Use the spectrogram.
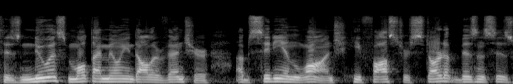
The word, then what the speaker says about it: Obsidian: get rich right approach now did i say obsidian correctly because i've always wondered about that you nailed it that's exactly how it's pronounced see i'm not as dumb as i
